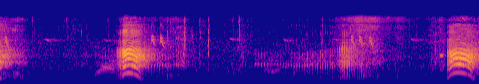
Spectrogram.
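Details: Brown hyenas fighting in Madikwe, one an intruder in the wrong territory; two sharp, rising-then-falling squealing yells stand out, with softer rasping and low murmuring between them.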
